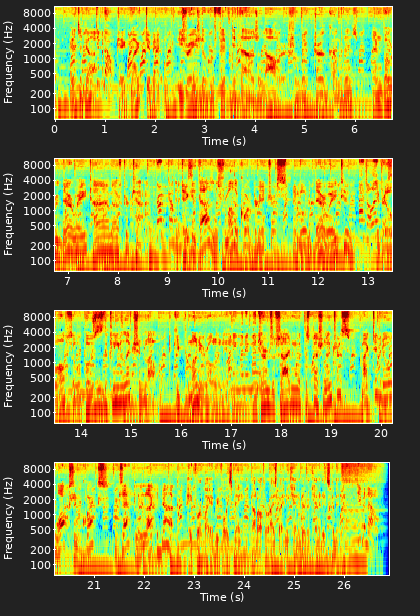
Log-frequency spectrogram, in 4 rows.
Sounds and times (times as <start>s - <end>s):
Music: 0.0s - 26.9s
Speech: 0.3s - 26.8s.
